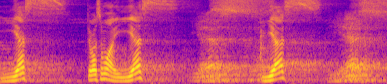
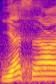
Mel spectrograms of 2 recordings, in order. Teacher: Sin itu memiliki sifat yang namanya rakhawah. Sifat rakhawah artinya suaranya panjang. Jadi meskipun huruf sinnya sukun, panjangkan suaranya.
